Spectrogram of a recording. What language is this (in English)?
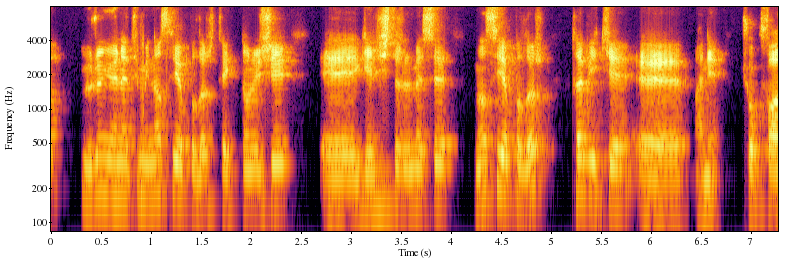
Turkish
